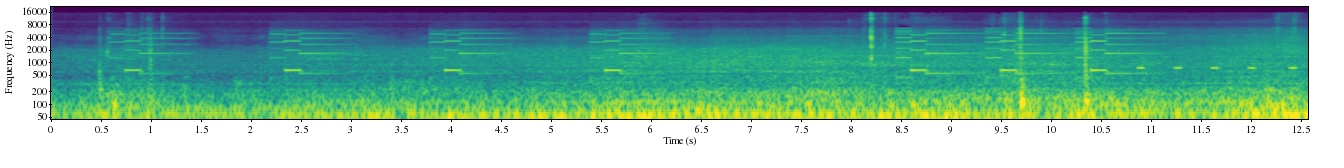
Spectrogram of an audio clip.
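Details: 2013 Ford C-Max hybrid with replaced gasoline engine that had a no-start (P0B25 EV low voltage), after high-voltage battery charged and disconnect properly locked: repeating bright dash chimes over low cabin rumble as it comes to ready; normal startup tones, car then drives.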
